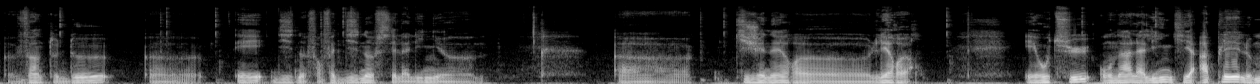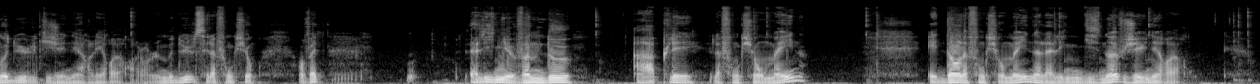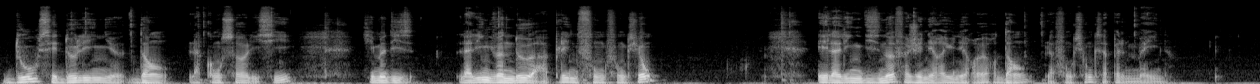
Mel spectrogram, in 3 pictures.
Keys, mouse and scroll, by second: 0.2 click, 1.6 click, 3.3 click, 7.2-9.4 drag, 10.7 click, 13.0 click, 17.4-18.5 drag, 20.2-21.2 drag, 23.1 click, 24.9 click, 26.0 click, 27.2 click, 29.2 click, 33.0-34.3 drag, 35.5 click.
